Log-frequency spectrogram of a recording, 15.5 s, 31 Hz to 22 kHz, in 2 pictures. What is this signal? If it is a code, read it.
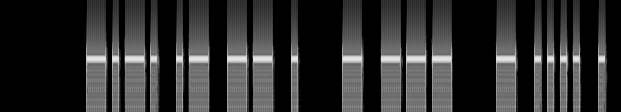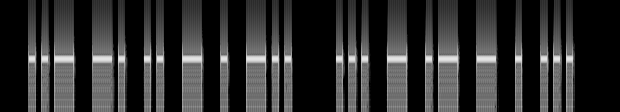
Morse code, heard as a keyed tone, about 15 wpm, 700 Hz. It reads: CAME TO THE UNITED STATES
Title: Sets of 5 Words Encore2 15wpm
